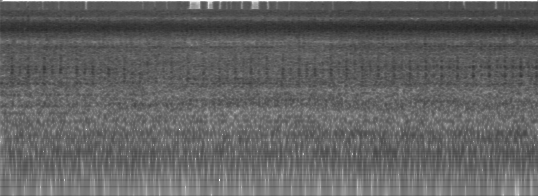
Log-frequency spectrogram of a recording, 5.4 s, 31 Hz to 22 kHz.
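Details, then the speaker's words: Mercedes E420 V8 at cold idle after throttle body rebuild: fast light ticking over the idle, following engine speed, heard right above the valve cover on one side; valvetrain tick, possibly a noisy lifter, cause not confirmed. "And if I put my head on that side, you can hear it right above the valve cover."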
